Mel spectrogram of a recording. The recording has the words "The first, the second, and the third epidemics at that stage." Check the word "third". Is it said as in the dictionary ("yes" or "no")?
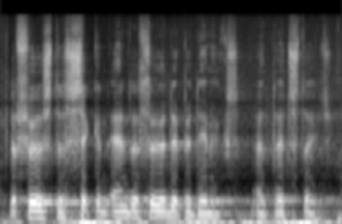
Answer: yes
